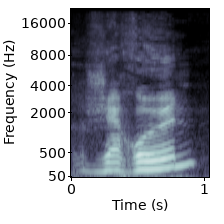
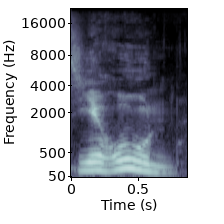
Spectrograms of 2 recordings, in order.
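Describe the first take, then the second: First: The name is read with English spelling sounds. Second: The name is said with Dutch sounds. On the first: The speaker calls it wrong. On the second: The speaker calls it right.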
